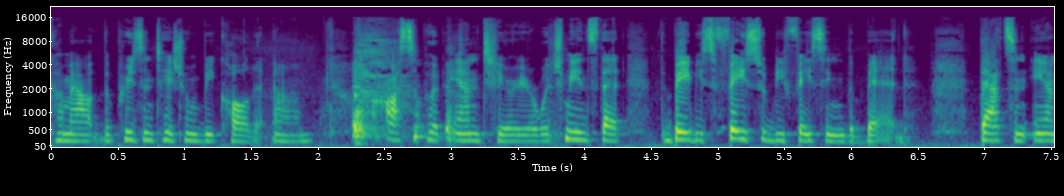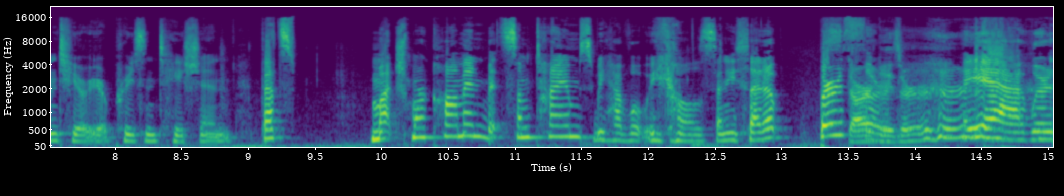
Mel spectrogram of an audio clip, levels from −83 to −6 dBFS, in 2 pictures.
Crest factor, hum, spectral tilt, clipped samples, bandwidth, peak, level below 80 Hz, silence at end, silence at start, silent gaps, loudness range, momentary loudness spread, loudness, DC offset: 18 dB; none; -2.5 dB/octave; under 0.1%; 16.5 kHz; -4 dBFS; -50 dBFS; 0 s; 0 s; none; 3 LU; 10 LU; -22 LUFS; under 0.1%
